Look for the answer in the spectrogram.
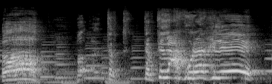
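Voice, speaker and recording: A man's voice: very high voice, lively intonation, fast talker, vocal fry, over music, full character voice. A panicking, stoned young man. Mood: panicked. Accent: Egyptian Arabic. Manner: whiny, gasping, panicky. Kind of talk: sitcom acting.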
